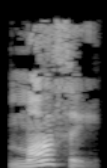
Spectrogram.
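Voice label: "mothy", British English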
